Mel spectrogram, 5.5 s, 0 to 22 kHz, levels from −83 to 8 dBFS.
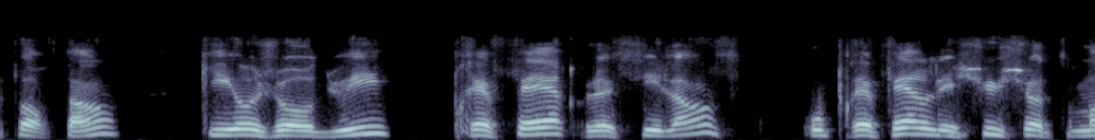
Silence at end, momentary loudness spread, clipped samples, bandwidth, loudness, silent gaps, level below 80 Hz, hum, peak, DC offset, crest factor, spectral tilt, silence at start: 0 s; 9 LU; under 0.1%; 7.6 kHz; -18 LUFS; none; -62 dBFS; none; -4 dBFS; under 0.1%; 16 dB; -6.5 dB/octave; 0.1 s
